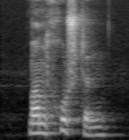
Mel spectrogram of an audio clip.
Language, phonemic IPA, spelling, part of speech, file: Dutch, /mɑŋˈɣustə(n)/, mangoesten, noun, Nl-mangoesten.ogg
- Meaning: plural of mangoeste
